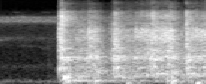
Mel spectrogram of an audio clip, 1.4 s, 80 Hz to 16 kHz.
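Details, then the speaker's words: Craftsman T1600 lawnmower, Briggs and Stratton engine, won't start after running out of gas (fuel solenoid suspected): starter cranks slowly in heavy uneven bursts and never catches; battery nearly flat, then dead. "And then sometimes it would just crank over and crank over and crank over, and right now probably got close to a dead battery, so let's just see what it does."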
